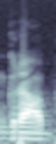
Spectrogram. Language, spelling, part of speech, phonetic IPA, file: Polish, grab, noun / verb, [ɡrap], Pl-grab.ogg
